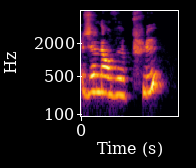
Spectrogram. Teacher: If you say je n'en veux plus, I don't want it anymore, it's a negative thing. You don't want it anymore. Well, then we don't pronounce the S.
